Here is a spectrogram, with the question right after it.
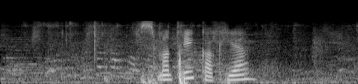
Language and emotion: Russian, neutral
